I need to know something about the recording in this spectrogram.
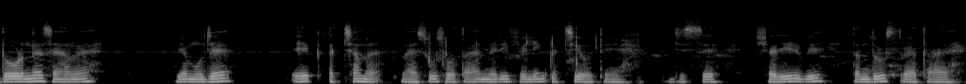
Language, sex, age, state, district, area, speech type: Urdu, male, 30-45, Uttar Pradesh, Muzaffarnagar, urban, spontaneous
